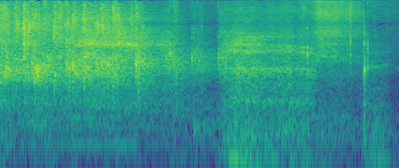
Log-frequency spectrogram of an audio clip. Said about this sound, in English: Can we give him a round of applause, everyone? Thanks, buddy. Thanks, brother. Thanks, man.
